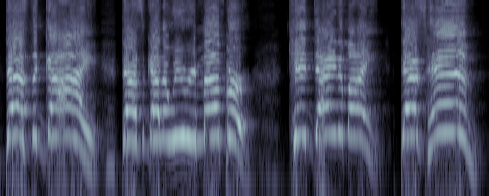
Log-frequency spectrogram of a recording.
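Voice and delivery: loud, high hyped shout; imitating an excited fan yelling. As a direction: cheer him on from the stands. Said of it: "you'd be like".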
